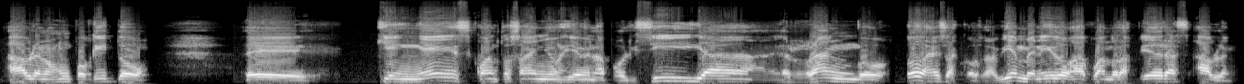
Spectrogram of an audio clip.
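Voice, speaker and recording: A man from Cuba with a Cuban accent, hosting a live-stream interview in an earnest, unhurried way. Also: medium pitch, fairly bright tone, dry recording. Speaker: host.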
